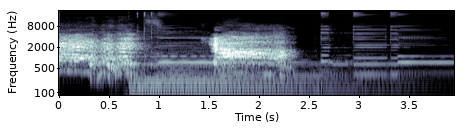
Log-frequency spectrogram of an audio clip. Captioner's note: screams in pain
